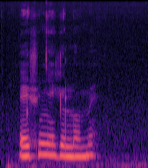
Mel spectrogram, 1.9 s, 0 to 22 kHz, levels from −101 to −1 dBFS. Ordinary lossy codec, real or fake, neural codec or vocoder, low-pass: none; fake; vocoder, 44.1 kHz, 128 mel bands every 512 samples, BigVGAN v2; none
